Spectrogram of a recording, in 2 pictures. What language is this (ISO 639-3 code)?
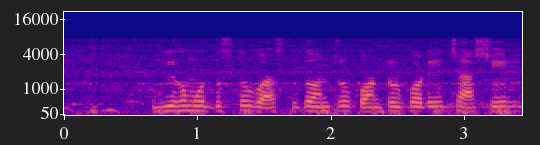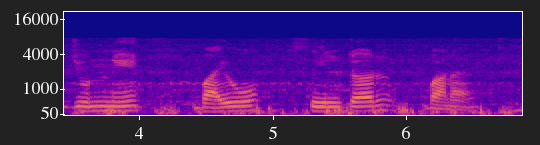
ben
